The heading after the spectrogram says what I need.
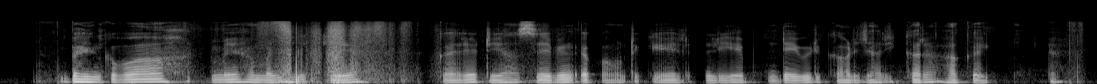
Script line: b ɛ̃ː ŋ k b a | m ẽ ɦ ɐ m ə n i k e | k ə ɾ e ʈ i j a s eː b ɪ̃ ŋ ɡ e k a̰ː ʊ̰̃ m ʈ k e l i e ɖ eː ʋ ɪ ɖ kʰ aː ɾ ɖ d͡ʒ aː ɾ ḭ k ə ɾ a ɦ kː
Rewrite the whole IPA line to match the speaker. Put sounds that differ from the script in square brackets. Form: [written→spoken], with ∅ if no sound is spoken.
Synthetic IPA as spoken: b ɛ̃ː ŋ k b a | m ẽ ɦ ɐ m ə n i k e | k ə ɾ e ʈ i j a s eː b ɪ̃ ŋ ɡ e k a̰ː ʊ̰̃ [m→ɳ] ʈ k e l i e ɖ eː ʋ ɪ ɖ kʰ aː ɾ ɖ d͡ʒ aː ɾ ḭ k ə ɾ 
